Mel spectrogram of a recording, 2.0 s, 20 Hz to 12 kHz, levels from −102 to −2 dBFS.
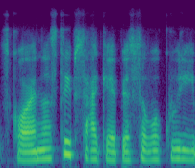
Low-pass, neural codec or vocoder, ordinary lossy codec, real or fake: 7.2 kHz; none; Opus, 24 kbps; real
